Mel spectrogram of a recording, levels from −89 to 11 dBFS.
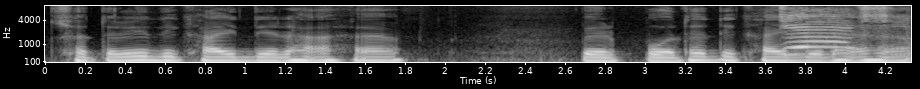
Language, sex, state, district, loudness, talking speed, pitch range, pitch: Hindi, male, Bihar, Patna, -12 LUFS, 150 wpm, 140-150 Hz, 140 Hz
